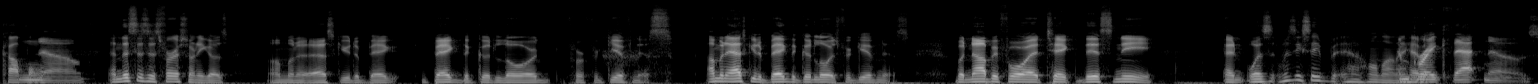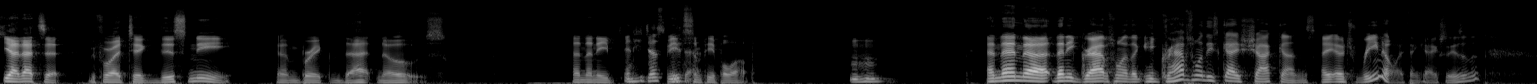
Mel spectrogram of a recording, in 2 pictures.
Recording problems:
none

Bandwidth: 17 kHz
